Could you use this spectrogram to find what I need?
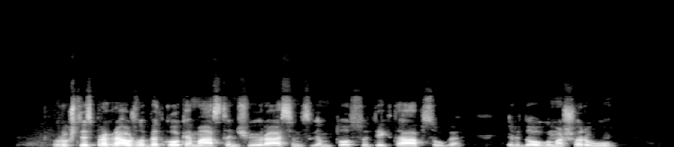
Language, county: Lithuanian, Šiauliai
